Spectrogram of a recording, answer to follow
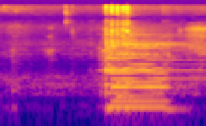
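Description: Acoustic guitar: one chord strummed about halfway through, ringing briefly and then fading. It is the opening chord of the song.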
